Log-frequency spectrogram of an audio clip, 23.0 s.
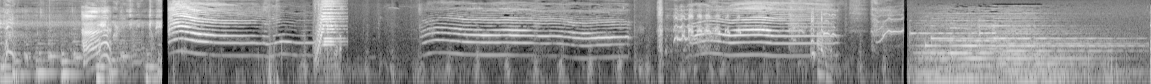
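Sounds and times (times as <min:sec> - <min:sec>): music: 0:00.0 - 0:03.2, 0:18.2 - 0:23.0
cat yowling: 0:03.4 - 0:06.4, 0:13.9 - 0:16.7.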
